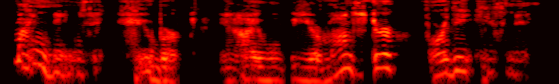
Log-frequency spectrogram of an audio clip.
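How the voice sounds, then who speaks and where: The speaker uses a put-on character voice at a middle pitch. Delivery is fairly slow, with very wide pitch swings. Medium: read story.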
